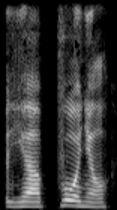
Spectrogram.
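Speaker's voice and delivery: hoarse, forced-out answer. Acted. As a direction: squeeze it out hoarsely. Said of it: "хрипло выдавил гнида". (хрипло выдавливая)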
